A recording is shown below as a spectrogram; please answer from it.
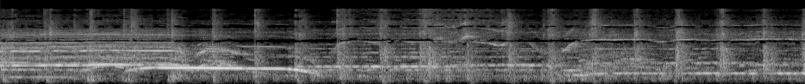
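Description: Live acoustic band music: a steady strummed guitar rhythm under long held notes that slide up into pitch and bend down at their ends, with cheering from the audience.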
